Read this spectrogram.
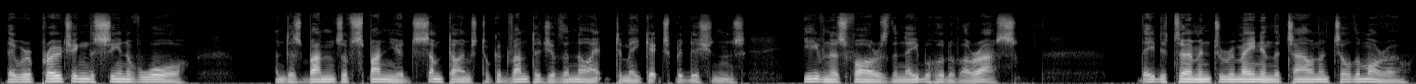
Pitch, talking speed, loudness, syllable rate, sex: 110 Hz, 165 wpm, -18 LUFS, 5.5 syllables/s, male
